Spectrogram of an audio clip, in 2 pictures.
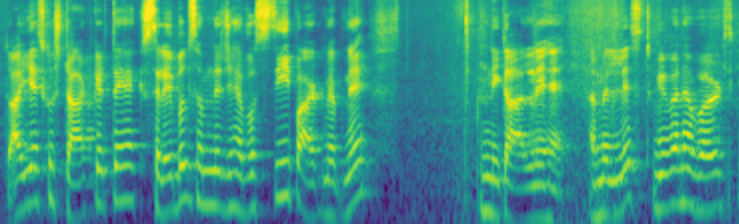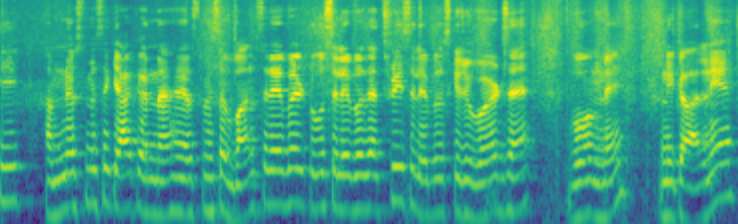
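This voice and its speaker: A man with a Pakistani accent teaching a grammar lesson, explaining slowly, repeating words and asking rhetorical questions. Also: fairly high pitch, slight background noise.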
